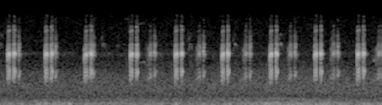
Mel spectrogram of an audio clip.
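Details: A male Pacific tree frog calls in late spring, giving bright two-part 'rib-it' notes repeated steadily about every half second.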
